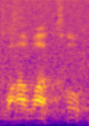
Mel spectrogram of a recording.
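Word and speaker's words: guaguancó: One of the first basic rhythms, if you ever get into playing conga drums, there's a basic rhythm called the wah-wah-kul. And it's spelled G-U-G-A-U-A-C-O.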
